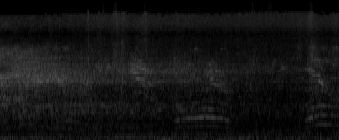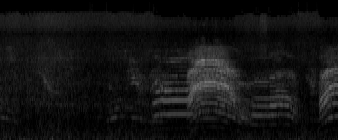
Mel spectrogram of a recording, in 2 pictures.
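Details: Domestic cats, including an orange cat, reacting on hearing a cat meowing sound; several drawn-out arching meows at varied pitch, growing louder and more frequent toward the end, over low background hum and faint voices.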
